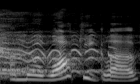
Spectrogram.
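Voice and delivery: loud, amused and laughing through it. Real, not acted. Telling how many gloves she put on, laughing loudly. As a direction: say it over real laughter.

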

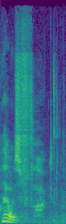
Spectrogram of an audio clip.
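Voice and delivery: soft, breathy whispered aside. Real, not acted. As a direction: whisper it to yourself. Gasping aside after the eating.

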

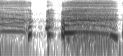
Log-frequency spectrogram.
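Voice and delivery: high, breathy burst of giggling; a light laughing squeal; high giggle. Real, not acted. Laughing at own situation.

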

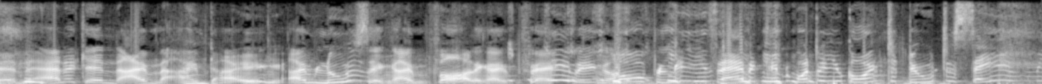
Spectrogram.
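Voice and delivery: put-on high, pleading, wailing old man; whiny dying villain. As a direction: beg for help in a high whine. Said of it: "he's like".

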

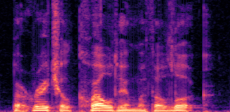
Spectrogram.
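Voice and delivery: plain reading voice

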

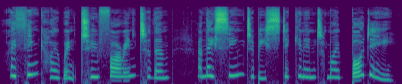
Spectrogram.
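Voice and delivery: very high, loud bird voice; pained little raven. Acted. Poppy tells Kelty the brambles hurt, high pained voice. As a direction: complain of pain in a high squeak.

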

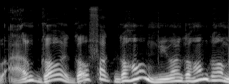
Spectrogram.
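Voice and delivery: high, exasperated brush-off; dismissive retort. Retold or imitated. Telling the quitting cook to leave, dismissive retort.

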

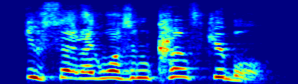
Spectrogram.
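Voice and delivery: put-on high, fast accusing young-wife voice; wife's petulant retort. A narrator's reading. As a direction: fire back, hurt and childish. Wife accuses husband in quarrel.

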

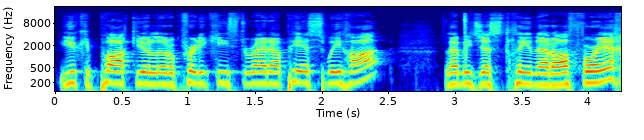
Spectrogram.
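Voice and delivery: lightly voiced Aussie barkeep flirting; Aussie barmaid. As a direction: Clarice lightly sweet-talking Faye in Aussie accent. Barmaid Clarice greets Faye.

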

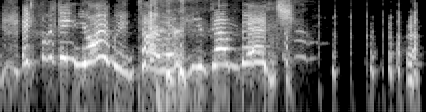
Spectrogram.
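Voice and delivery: mock-outraged high, loud yell; exasperated listeners. Host imagines listeners yelling at the forgetful co-host, mock-exasperated yell. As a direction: yell it high like a fed-up fan. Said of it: "picturing people listening going".

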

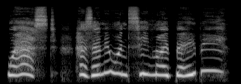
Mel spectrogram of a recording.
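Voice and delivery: high, loud, frantic plea; panicked scream. A narrator's reading. Mother asking the crowd for her baby, screaming in panic. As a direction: cry out frantically to everyone around. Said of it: "panicked sound of a mother screaming".

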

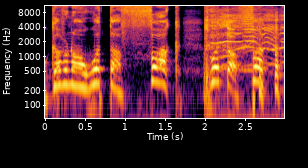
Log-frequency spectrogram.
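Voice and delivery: high, slow shocked yell; friends shouting. Retold or imitated. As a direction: shout it across the bar. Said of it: "and they go".

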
